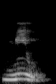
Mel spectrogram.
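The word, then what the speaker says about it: μ: it will always be suffix by prefix by mu so its pronunciation is Mu muu but we use this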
